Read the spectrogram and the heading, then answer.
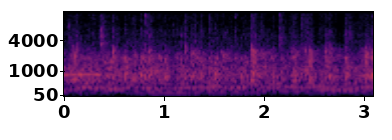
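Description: An audience in a church claps for Bishop Rory Ayi and his wife, a dense, continuous patter of many hands with no clear pauses, loud and sustained over a low background hum.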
